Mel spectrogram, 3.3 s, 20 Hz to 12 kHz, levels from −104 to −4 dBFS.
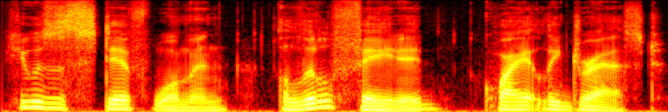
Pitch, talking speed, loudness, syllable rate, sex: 115 Hz, 180 wpm, -19 LUFS, 5.4 syllables/s, male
